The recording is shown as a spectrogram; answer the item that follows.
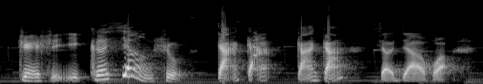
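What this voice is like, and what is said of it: Harsh grating crow voice. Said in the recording (Chinese): “用刺耳的声音说”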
